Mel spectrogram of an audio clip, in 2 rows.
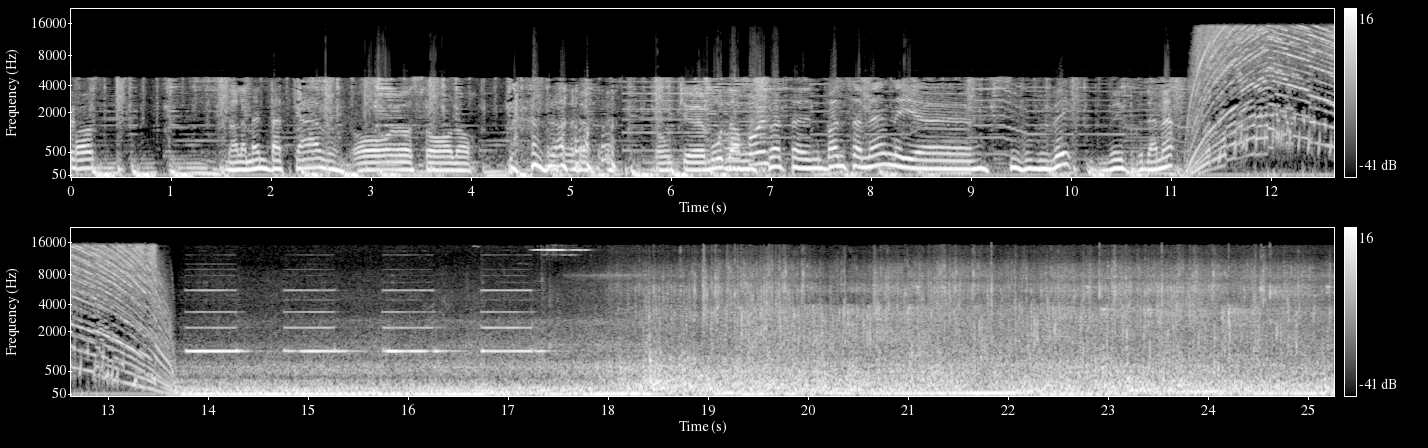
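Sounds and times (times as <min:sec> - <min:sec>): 
speech: 0:00.0 - 0:00.5, 0:01.6 - 0:11.6
laughter: 0:04.4 - 0:05.9
ten-wheeler truck reversing beeps in a parking lot: 0:11.2 - 0:17.8
ten-wheeler truck engine rumble in a parking lot: 0:11.2 - 0:25.2.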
